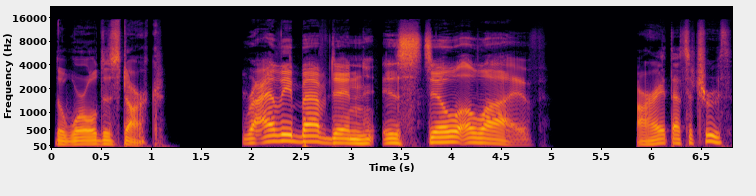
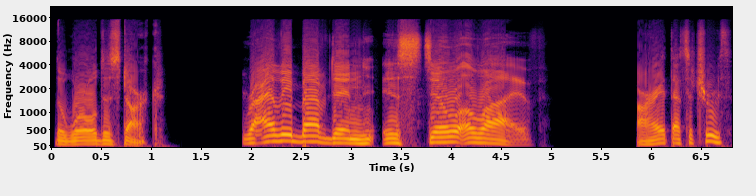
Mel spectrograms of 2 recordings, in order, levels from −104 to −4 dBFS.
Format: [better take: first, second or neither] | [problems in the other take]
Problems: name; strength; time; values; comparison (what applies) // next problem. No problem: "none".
first | distortion; slight; 10% of the sound clipped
